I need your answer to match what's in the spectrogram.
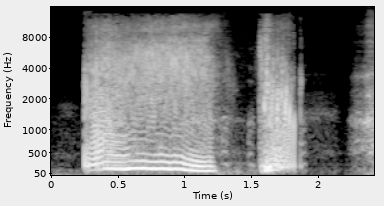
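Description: A loud, drawn-out queef with a buzzing, reedy tone whose pitch sags slightly over about a second, followed after a brief pause by a shorter, rougher burst.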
